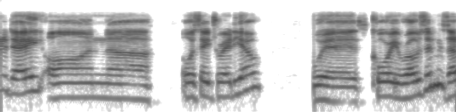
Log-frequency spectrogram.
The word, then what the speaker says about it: Cory Rosen: But yeah, so I'm here today on OSH Radio with Cory Rosen. Is that how you pronounce it?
